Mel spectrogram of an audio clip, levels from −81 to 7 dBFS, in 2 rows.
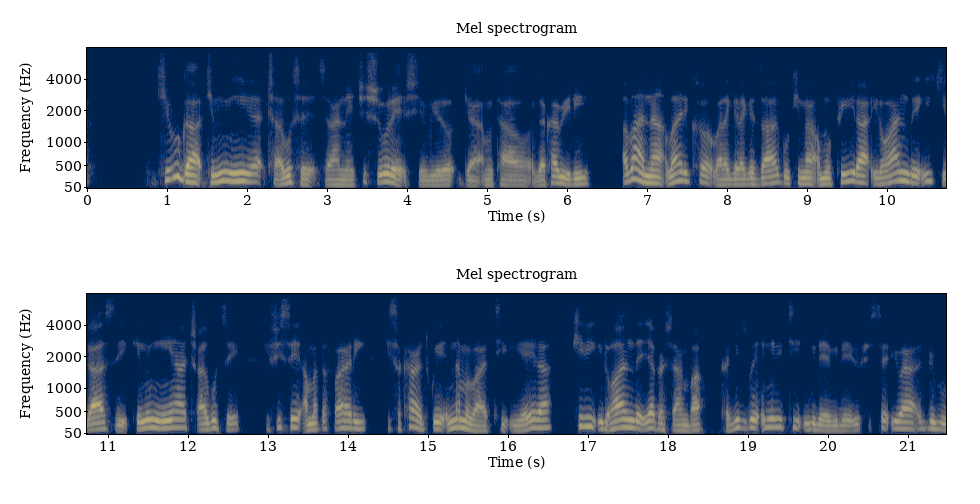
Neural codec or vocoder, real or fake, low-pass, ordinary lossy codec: codec, 16 kHz, about 1 kbps, DyCAST, with the encoder's durations; fake; 7.2 kHz; Opus, 24 kbps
